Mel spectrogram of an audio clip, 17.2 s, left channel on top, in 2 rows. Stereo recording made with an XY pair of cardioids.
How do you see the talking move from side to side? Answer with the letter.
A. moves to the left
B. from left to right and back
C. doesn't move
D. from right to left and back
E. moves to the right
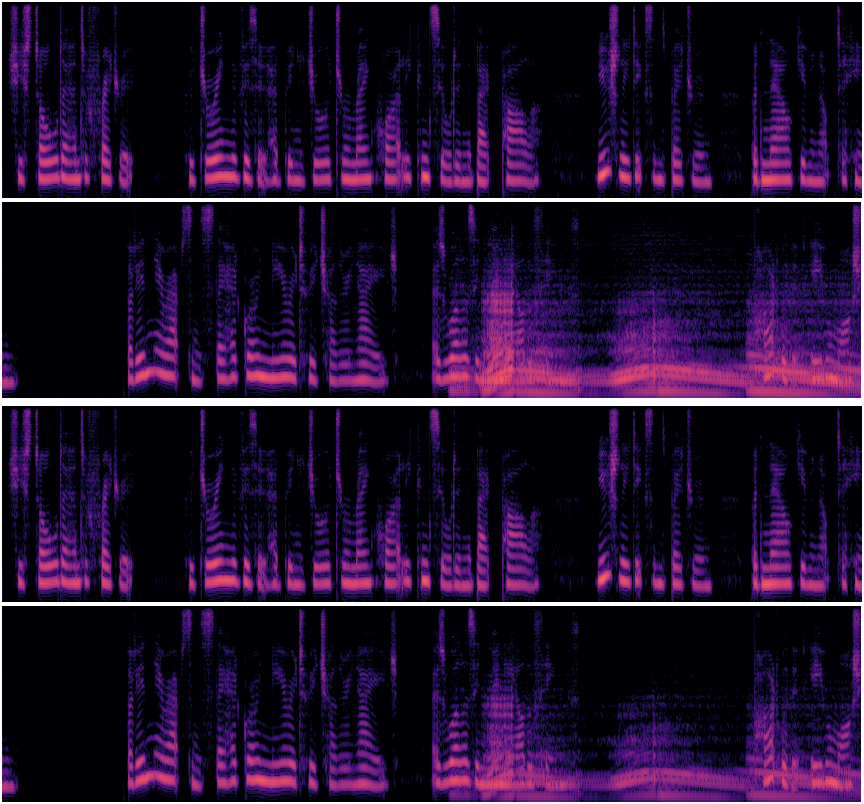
C.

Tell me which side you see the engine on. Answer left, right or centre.
left.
